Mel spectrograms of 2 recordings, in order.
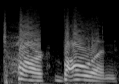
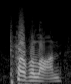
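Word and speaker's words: Tar Valon: So like the the first season of the show, I I was the person going, "No, it's Tarvalen. It's Tarvalen. It's not Tarvalon or what, however they say it."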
